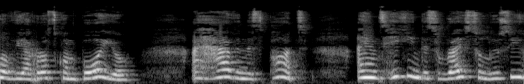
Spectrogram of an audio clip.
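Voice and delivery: lightly voiced grandmotherly neighbor asking; Mama Provi voice. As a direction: voice the kind old lady asking politely. Mama Provi asks for trade.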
